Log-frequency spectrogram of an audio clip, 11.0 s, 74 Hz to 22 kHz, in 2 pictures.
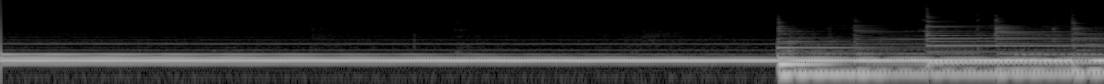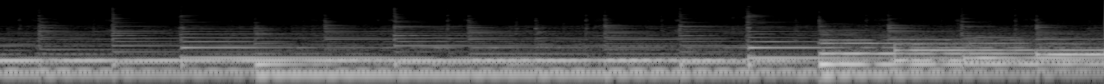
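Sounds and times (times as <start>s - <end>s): soft held chords: 0.0s - 11.0s
plucked notes: 3.9s - 11.0s.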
